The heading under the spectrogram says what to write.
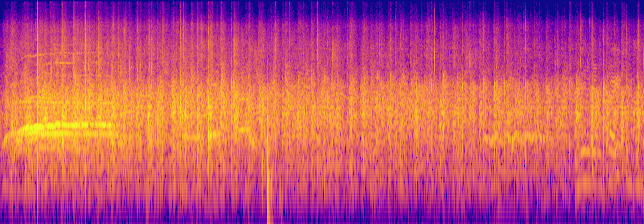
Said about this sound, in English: for one final round of applause.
